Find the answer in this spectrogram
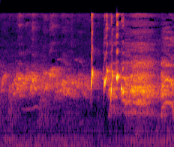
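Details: Red-whiskered bulbul master song used to teach young birds, with a continuous mid-pitched warbling chatter broken by a brief cluster of bright, clipped whistled notes near two seconds.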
